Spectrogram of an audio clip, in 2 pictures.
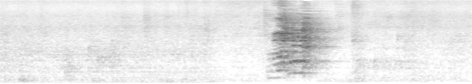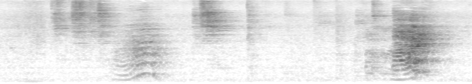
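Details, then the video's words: Indoor talking macaw parrot giving three strong raspy word-like bursts roughly two seconds apart, with softer murmuring sounds in between and faint low rumble at the start. "Funny Talking macaw parrot"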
